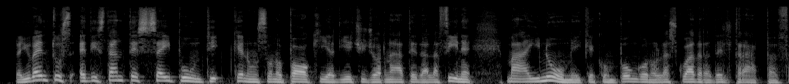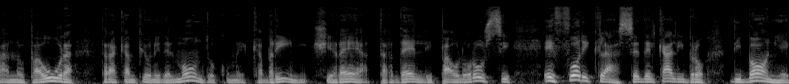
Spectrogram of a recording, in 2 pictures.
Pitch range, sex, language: 105-155 Hz, male, Italian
